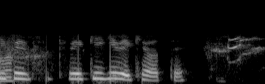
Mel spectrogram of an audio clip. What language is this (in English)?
Punjabi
